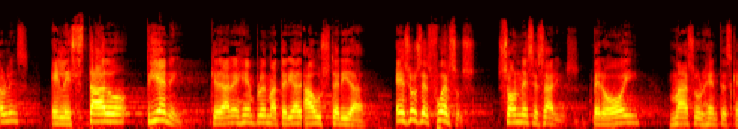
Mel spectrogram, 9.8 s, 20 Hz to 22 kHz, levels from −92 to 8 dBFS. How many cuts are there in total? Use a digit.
1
